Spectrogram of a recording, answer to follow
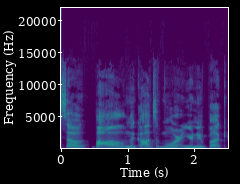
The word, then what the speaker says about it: Baal: I'm going to say Baal or Ball, but one of the two, because you can pronounce them both ways. So, Ball and the gods of more, your new book.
